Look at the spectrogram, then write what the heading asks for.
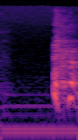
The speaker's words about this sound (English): excuse me, I still have a little bit of a cough.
